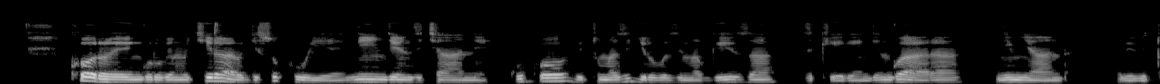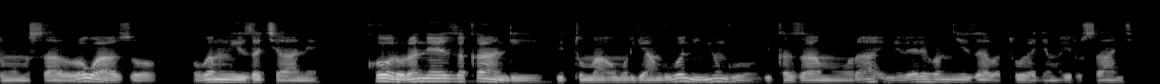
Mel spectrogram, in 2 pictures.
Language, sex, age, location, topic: Kinyarwanda, male, 25-35, Huye, agriculture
